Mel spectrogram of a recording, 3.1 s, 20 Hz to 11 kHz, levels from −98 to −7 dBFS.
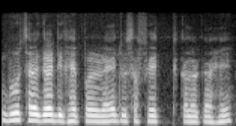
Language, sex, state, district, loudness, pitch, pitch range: Hindi, male, Arunachal Pradesh, Longding, -16 LUFS, 155 Hz, 145-165 Hz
